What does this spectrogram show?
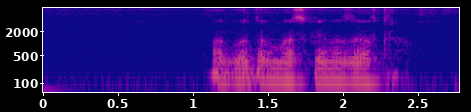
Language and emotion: Russian, neutral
